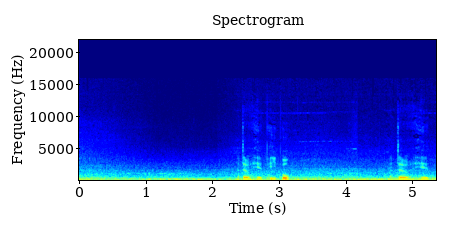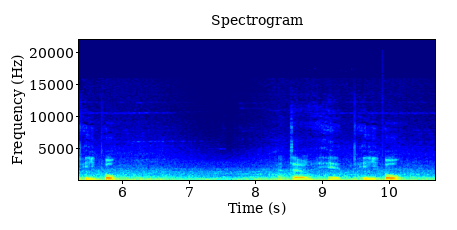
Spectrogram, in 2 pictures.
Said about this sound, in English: I don't hear people very much. It's the internal combustion engine.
